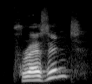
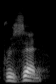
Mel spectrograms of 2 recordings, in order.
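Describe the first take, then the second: First: PREsent, stressed on the first syllable. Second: PreSENT, stressed on the second syllable. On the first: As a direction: say "present" as the noun, punching "pre". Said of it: "stress on the first syllable". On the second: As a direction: say "present" as the verb, weight on "sent". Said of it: "stress on the second syllable". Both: Shown as a demonstration.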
